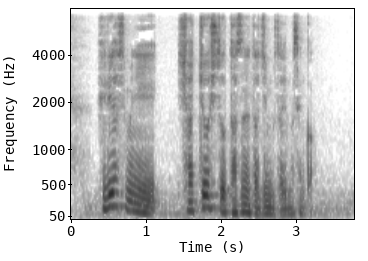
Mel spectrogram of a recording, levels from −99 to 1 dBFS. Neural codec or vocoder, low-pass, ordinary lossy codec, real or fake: none; 7.2 kHz; none; real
